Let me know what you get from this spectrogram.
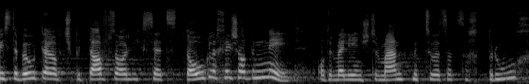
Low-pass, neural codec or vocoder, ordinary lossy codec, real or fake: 14.4 kHz; vocoder, 44.1 kHz, 128 mel bands every 512 samples, BigVGAN v2; AAC, 96 kbps; fake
